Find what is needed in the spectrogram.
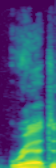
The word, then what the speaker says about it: Rhett: Rhett is R-H-E-T-T. Laubach is L-A-U-B-A-C-H.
